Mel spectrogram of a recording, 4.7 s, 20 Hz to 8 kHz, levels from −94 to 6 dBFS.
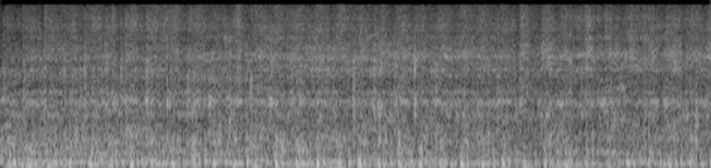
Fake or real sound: fake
